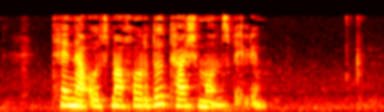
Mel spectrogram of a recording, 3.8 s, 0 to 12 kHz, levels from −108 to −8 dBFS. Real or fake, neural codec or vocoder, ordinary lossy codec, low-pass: real; none; AAC, 64 kbps; 7.2 kHz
